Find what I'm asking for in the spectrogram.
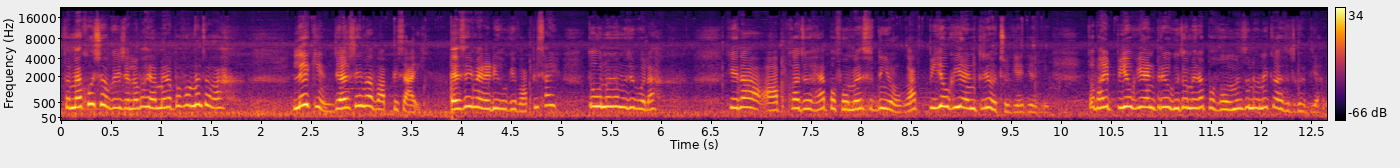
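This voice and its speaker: A young woman from Haryana telling a story in a casual vlog, animated and exclaiming, filmed on a phone held at arm's length outdoors at night. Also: sits high, quick pace, slight background noise. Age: young adult. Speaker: vlogger.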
